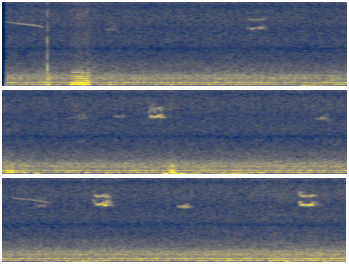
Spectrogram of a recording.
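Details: Small honey bee swarm landing on a warm sunny day in Ireland; a steady, dense low hum fills the whole recording, with a few brief louder buzzes of individual bees passing close.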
